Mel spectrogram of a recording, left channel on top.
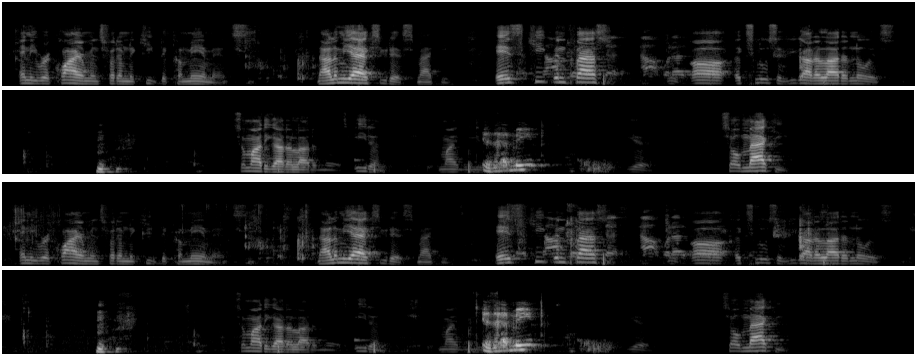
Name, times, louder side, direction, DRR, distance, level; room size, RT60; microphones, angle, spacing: voice 1, 0.2-2.5 3.2-4.3 4.9-6.1 6.9-8.9 11.5-13.0 13.5-14.0 15.4-15.6 16.3-17.0, left 5 dB, 25° left, 0.4 m, -33 dB
voice 2, 2.5-3.1 7.7-8.1 10.1-10.5 13.9-14.6, right 5 dB, 65° right, 0.5 m, -30 dB
voice 3, 5.1-7.1 12.6-12.7 14.9-15.2, right 3 dB, 20° right, 0.8 m, -46 dB
12.5 x 6.8 x 3.6 m
head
